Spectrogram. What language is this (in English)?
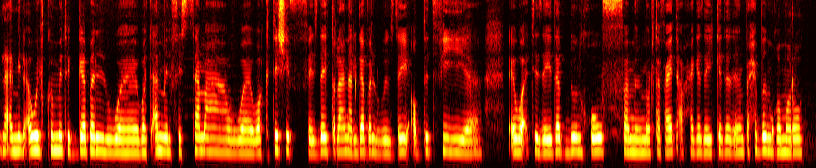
Egyptian Arabic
